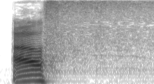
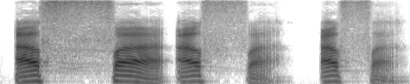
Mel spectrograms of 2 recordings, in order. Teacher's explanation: Fa, ingat tadi fa sudah ada di sini ya di ayat sebelumnya, jangan sampai menjadi pa tetapi dia tetap fa dari sini ya. Dua gigi seri atas, ya ini bertemu dengan bibir bawah.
